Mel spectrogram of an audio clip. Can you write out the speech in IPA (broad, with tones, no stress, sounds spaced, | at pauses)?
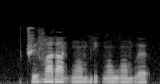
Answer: t͡ʃ ɨ˨˦ v a˦ ɾ a˦˨ ɡ͡b ɔ̃˧ b i˨ ɡ ɔ̃˨ w ɔ̃˧ b ə˧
